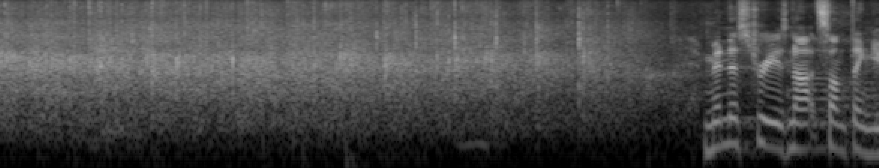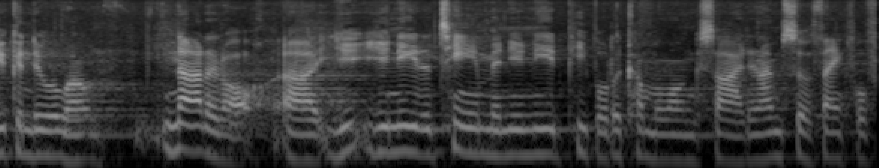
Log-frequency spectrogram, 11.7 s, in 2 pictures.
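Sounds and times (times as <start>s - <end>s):
applause: 0.0s - 4.6s
speech: 4.7s - 11.7s.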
